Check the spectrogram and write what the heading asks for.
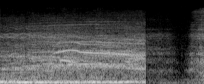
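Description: Underwater ambience: a deep steady rumble with slow gliding high tones drifting over it, cutting off abruptly about one and a half seconds in.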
